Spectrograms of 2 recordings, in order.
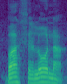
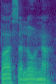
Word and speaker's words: Barcelona: and some well-traveled folk it is is pronounced Barcelona and not Barcelona Additionally the portrayal of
